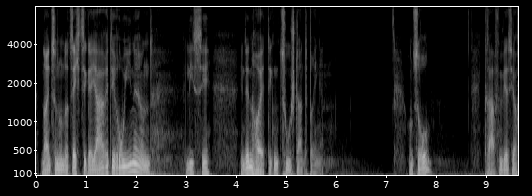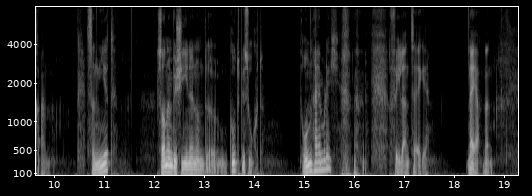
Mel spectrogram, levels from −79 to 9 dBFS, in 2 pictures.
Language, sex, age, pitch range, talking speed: German, male, 50-69, 75-95 Hz, 85 wpm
